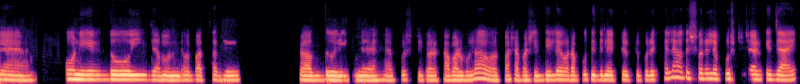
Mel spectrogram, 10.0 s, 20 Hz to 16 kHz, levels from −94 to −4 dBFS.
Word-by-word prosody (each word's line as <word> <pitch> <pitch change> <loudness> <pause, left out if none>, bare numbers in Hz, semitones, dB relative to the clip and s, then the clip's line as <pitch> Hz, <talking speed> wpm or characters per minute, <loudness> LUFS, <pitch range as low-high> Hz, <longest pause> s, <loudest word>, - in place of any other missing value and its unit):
হ্যাঁ। 155 -2 +1 0.6
পনির, 170 -2 +5 0.2
দই 165 -1 +6 0.2
যেমন 150 -1 +1
ধরো 155 0 -2
বাচ্চাদের 150 0 -2 0.8
টক 150 -1 +2
দই, 150 -1 +4 0.2
হ্যাঁ, 145 -1 +3
হ্যাঁ, 145 -2 -2
পুষ্টিকর 150 -1 -4
খাবারগুলা 150 +3 0
আবার 150 -4 0
পাশাপাশি 150 -1 -2
দিলে 155 +1 +2
ওরা 155 0 -1
প্রতিদিন 160 -1 -1
একটু-একটু 155 0 -5
করে 155 0 0
খেলে 205 +3 -3
ওদের 215 -2 -4
শরীরে 190 -1 0
পুষ্টিটা 175 -2 -5
আরকি 170 0 -2
যায়। 155 -1 +1
155 Hz, 150 wpm, -20 LUFS, 150-165 Hz, 0.8 s, দই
